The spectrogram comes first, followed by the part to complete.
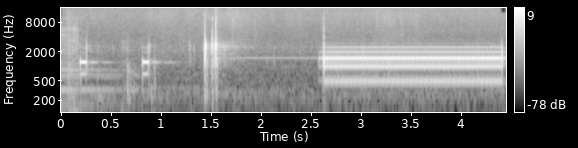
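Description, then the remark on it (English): A few short telephone keypad tones beep in quick succession as a producer calls a rabbi's cell phone in Palo Alto, California, followed by a sustained, steady ringing tone that holds loud and clear until the end, with no voices present. “Producer, please call his cell phone.”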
